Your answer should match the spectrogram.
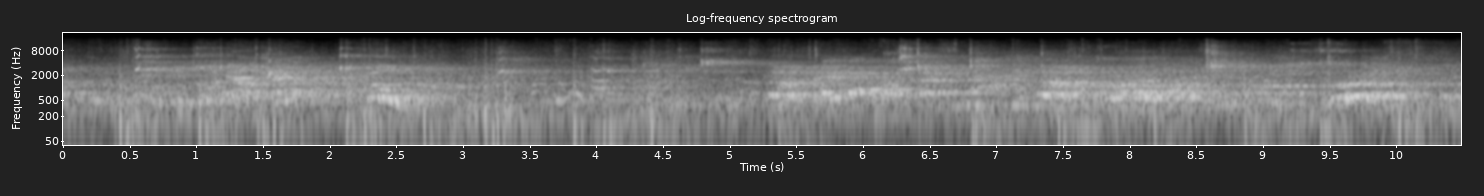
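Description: A basketball being dribbled on a hardwood gym floor during a game, with repeated sharp bounces amid players and spectators calling out.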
